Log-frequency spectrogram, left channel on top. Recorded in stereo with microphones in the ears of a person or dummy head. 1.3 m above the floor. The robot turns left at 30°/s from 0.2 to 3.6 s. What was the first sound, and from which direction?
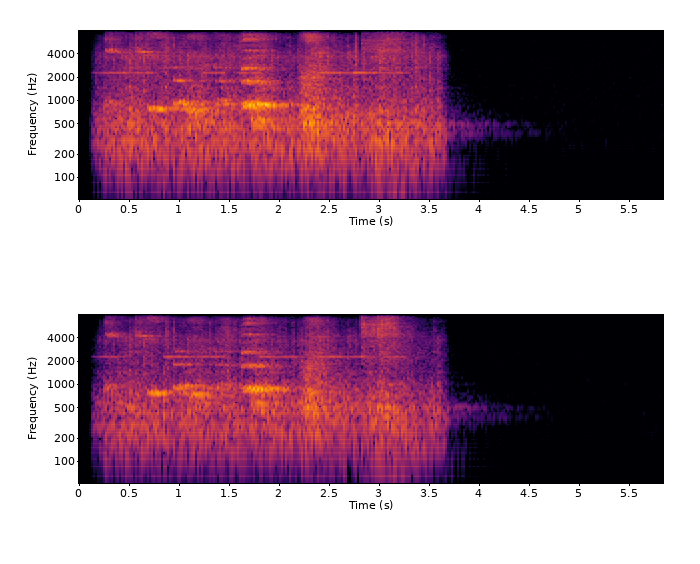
A dog barking, 20° right (ahead or behind).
